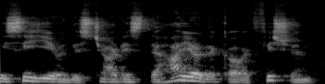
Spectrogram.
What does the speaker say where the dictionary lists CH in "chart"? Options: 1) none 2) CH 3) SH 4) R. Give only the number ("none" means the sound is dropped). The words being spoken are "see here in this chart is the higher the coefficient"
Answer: 2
